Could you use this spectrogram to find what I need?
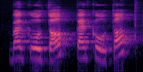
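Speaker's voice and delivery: loud grumble with a Québécois twang; Québécois accent. Real, not acted. Vlogger protesting friends' remark on their accent, in Québécois accent. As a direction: slip into a Québécois accent, loudly. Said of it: "Pourquoi je parle d'accent québécois maintenant?".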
